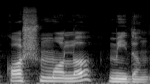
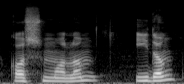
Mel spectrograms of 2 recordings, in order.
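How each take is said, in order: First: কসমল মিদং said slowly with the break before মিদং; alternative split. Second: কসমলম ইদং said slowly with a break before ইদং; split pronunciation. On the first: Teacher showing the other way to say it, slow. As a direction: join the ম to মিদং, slow and clear. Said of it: "অথবা উচ্চারণ কেমন হবে?". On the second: Teacher showing one way to say the word, slow. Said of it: "তার উচ্চারণটা কেমন হতে পারে?". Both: Shown as a demonstration.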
